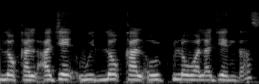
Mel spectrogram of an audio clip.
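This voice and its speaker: A woman with a Colombian accent speaks in a fairly high pitch with monotone, flat intonation. The sound is dry and close, with no echo. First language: Spanish. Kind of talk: panel discussion. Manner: halting.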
